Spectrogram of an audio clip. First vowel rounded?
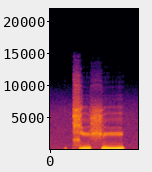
no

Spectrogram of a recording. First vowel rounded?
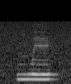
no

